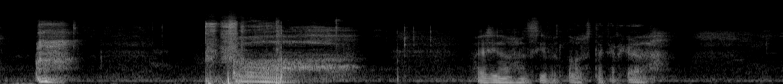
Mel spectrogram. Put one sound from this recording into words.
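Metal clicks as a revolver is handled.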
